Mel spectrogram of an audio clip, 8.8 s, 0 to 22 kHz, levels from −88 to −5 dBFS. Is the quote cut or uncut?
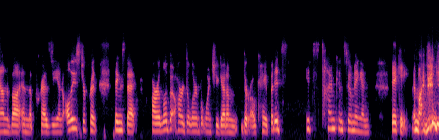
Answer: cut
